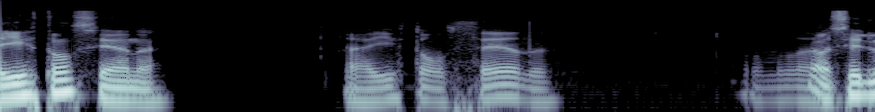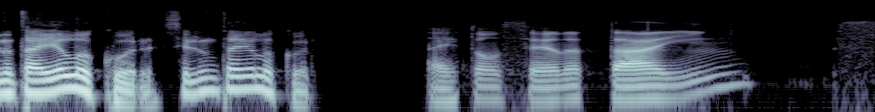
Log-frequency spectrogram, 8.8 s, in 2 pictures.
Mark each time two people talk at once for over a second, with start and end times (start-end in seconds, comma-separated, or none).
none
